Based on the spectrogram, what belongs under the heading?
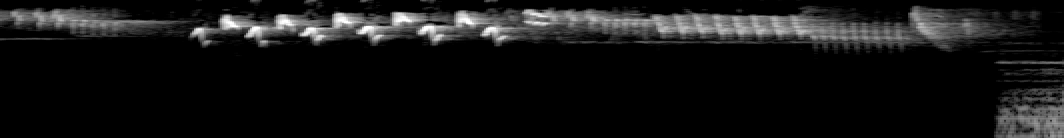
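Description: Birds chirping and singing, with trills and a run of loud, sharp repeated notes. Near the end, low steady music begins.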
